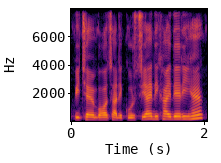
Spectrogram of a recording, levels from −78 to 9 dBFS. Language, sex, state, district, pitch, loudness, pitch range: Hindi, male, Jharkhand, Garhwa, 180 Hz, -15 LUFS, 150-185 Hz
